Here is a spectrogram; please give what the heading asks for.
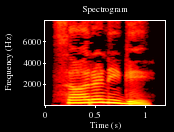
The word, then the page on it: ಸೀರಣಿಗೆ: sīraṇige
